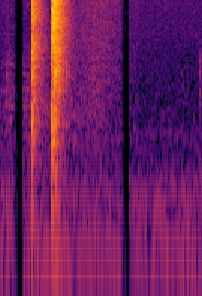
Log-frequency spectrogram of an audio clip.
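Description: Two quick, sharp snips of scissors close together, the second louder, trimming the butt ends of a small bundle of hairs level.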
